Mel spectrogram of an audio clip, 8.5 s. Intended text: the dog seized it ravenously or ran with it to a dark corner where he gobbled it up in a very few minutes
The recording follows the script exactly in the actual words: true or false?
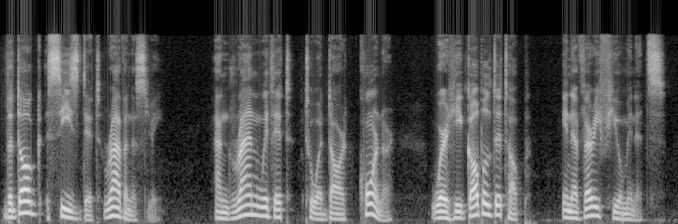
false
